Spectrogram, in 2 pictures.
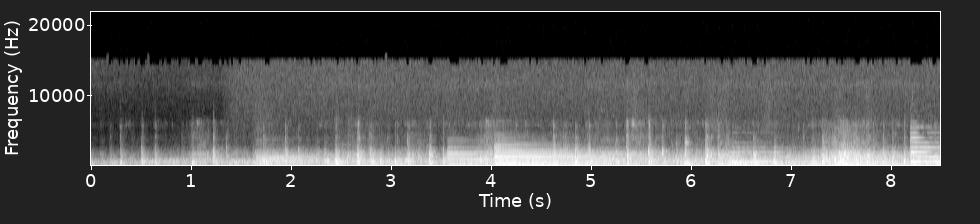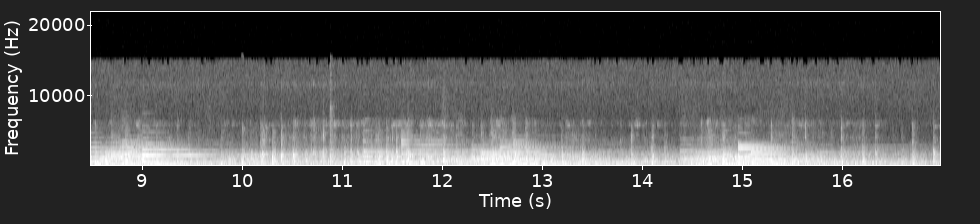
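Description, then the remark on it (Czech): A train pulled by a steam locomotive, travelling from Klatovy to Prague, rattles steadily along the rails with a continuous clattering rumble, loud, joined by sustained tonal whines from the moving cars. No one speaks. “Vlak je špinavý, táhne ho parní lokomotiva.”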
